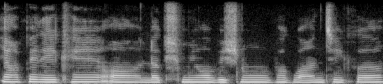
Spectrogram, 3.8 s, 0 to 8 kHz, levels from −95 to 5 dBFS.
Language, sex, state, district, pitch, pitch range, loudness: Bhojpuri, female, Bihar, East Champaran, 205 Hz, 200-215 Hz, -14 LUFS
